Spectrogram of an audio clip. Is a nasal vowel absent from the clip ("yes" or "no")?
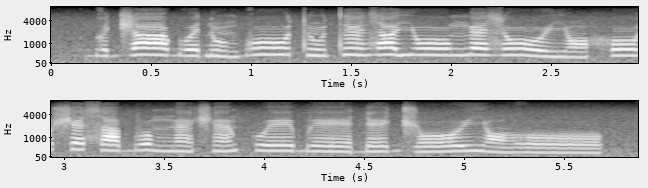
no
